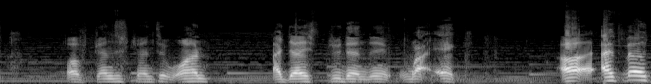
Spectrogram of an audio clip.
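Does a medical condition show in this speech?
Yes: cerebral palsy.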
